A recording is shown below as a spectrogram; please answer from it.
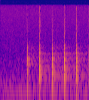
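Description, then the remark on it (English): Six quick, evenly spaced knocks ring out in a steady, brisk rhythm after a brief quiet moment, sharp, with no talking. “Now, if somebody just came to your house and knocked, they just did that knock, you know, just the real quick, and it was over with, you could ignore it, right?”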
